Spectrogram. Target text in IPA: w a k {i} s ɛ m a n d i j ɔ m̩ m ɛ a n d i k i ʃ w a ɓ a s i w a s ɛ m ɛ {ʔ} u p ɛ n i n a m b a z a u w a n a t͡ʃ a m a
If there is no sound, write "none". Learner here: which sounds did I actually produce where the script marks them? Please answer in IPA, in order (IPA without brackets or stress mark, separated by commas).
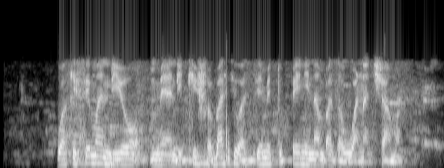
i, t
